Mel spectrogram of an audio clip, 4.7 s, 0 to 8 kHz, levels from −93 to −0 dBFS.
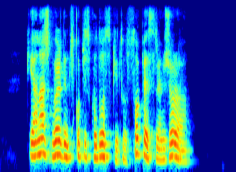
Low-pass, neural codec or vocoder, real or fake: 7.2 kHz; none; real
